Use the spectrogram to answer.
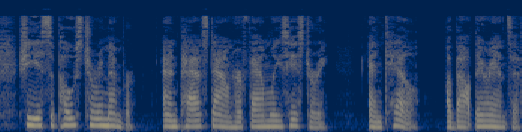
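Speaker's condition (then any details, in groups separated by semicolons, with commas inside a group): No condition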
